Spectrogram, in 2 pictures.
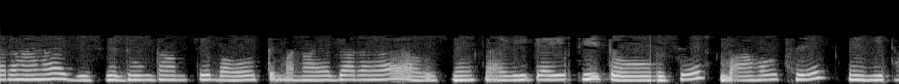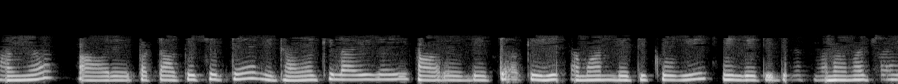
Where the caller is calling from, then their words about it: Nalanda, Bihar, India; घर फतेहपुर पंचायत मकौता जिला नालंदा और कराय प्रसाद ब्लॉक निवासी हूँ।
